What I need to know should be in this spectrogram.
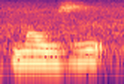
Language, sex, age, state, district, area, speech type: Bodo, female, 30-45, Assam, Kokrajhar, rural, read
